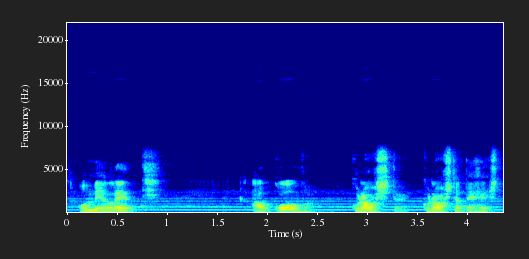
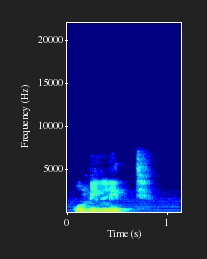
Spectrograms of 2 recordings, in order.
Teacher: Assim como esse omelete é gostoso, também é legal pronunciá-lo, o termo omelete, com o tom da vogal tônica e fechado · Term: timbre fechado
